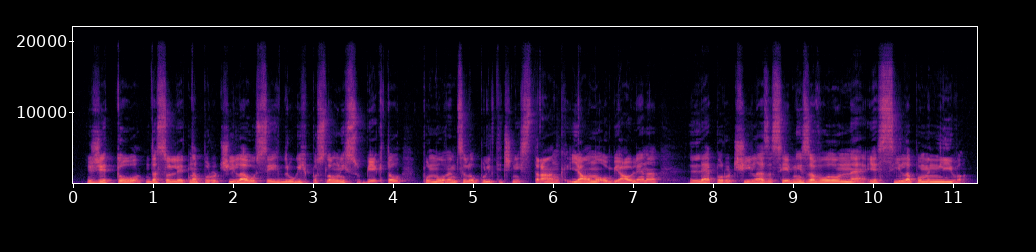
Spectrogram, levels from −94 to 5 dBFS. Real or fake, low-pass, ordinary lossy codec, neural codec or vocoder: fake; 19.8 kHz; none; vocoder, 48 kHz, 128 mel bands, Vocos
